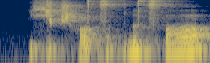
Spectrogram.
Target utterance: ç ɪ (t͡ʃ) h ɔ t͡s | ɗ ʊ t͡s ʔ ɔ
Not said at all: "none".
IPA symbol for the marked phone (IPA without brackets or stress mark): t͡ʃ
